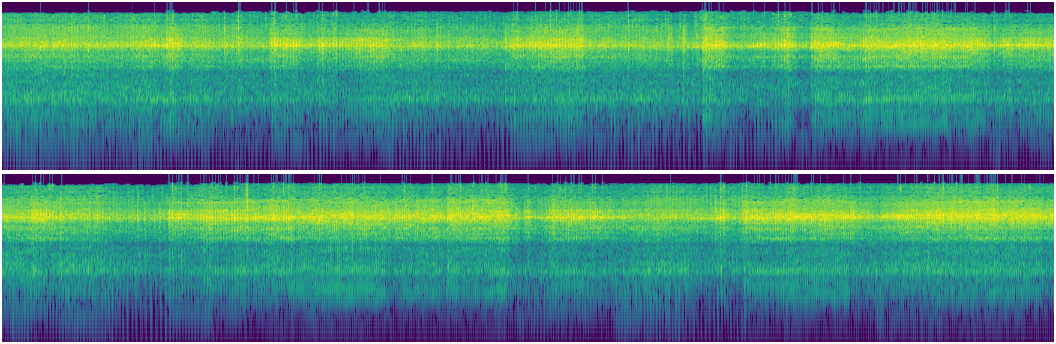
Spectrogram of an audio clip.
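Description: KTM XC-W off-road motorcycle engine running hard under way, its pitch rising and falling as the rider works the throttle, with short dips where it eases off.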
